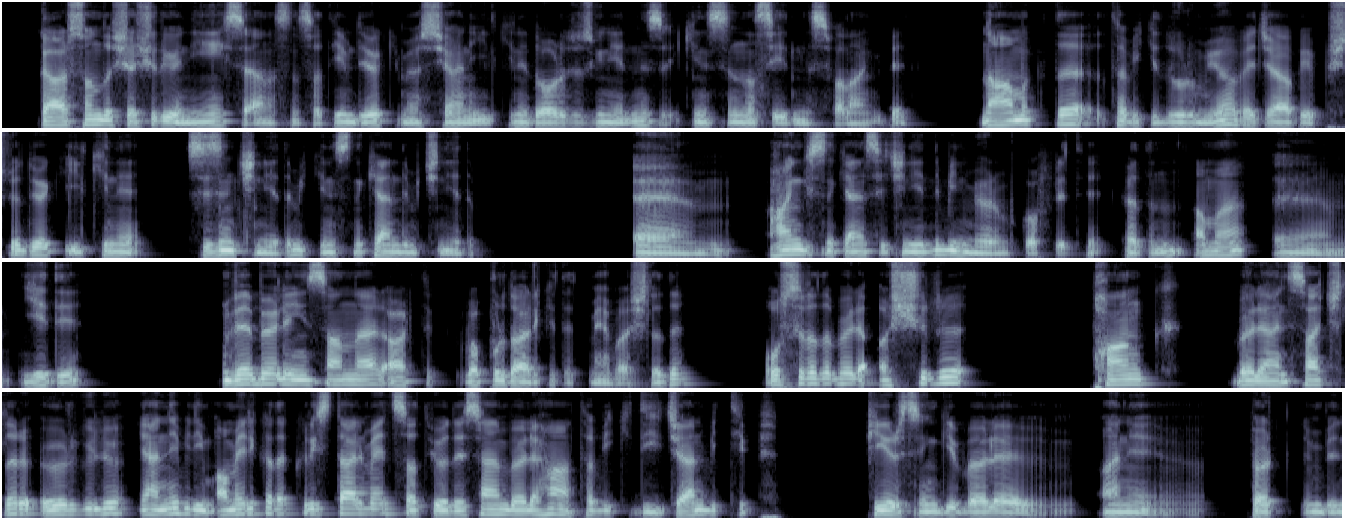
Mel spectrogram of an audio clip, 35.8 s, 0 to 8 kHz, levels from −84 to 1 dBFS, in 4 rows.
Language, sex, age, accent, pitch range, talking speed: Turkish, male, 50-69, native, 70-110 Hz, 135 wpm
